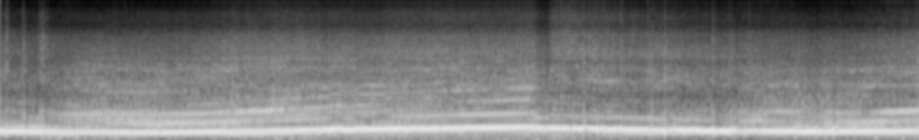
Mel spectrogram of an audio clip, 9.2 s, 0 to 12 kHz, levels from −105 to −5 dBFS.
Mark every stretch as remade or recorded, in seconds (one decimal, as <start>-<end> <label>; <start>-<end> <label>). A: 0.0-2.6 recorded; 2.6-4.4 remade; 4.4-5.7 recorded; 5.7-6.3 remade; 6.3-6.7 recorded; 6.7-7.3 remade; 7.3-9.2 recorded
